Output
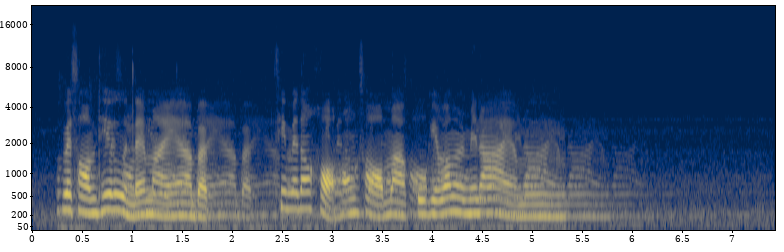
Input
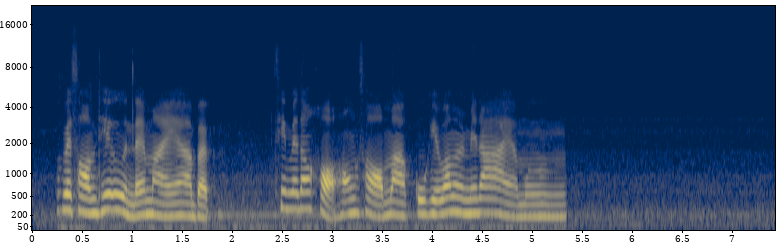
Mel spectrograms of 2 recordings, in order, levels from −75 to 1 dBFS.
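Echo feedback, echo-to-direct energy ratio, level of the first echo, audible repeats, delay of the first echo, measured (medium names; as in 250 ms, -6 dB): 33%, -11.0 dB, -11.5 dB, 3, 441 ms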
